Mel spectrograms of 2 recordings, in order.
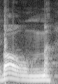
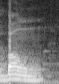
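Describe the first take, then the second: First: The final M is fully closed and pronounced. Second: The final M fades into a nasalized vowel. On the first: The speaker calls it wrong. "As an Italian, that's how I would naturally pronounce it" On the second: The speaker calls it right. "the M is fully nasalized, so it needs to be mm"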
